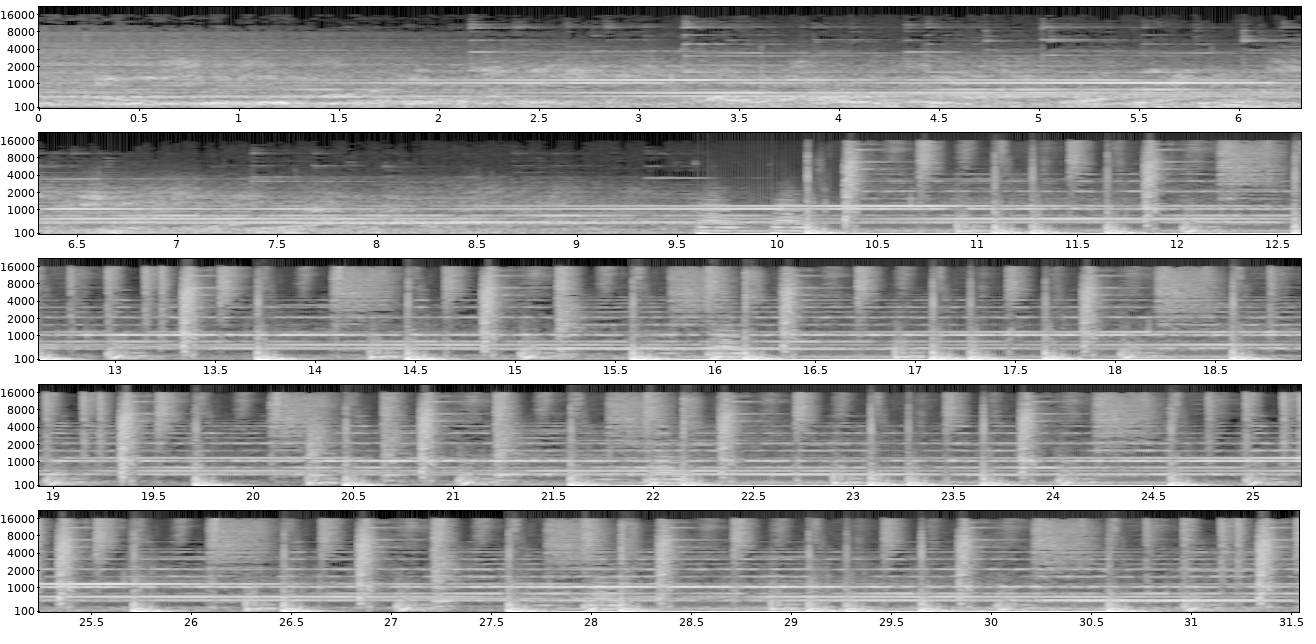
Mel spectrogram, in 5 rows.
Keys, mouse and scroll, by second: 0.1 middle click, 0.8 alt+middle click, 1.2-2.3 shift+middle drag, 2.3 click, 3.4 e, 4.3 click, 4.8 shift+middle click, 5.5 r, 11.7 click, 13.2 e, 16.3 click, 17.5 s, 25.2 click, 25.8 shift+middle click, 26.4 click, 27.0 shift+middle click, 27.4 e, 28.5 shift+middle click, 29.2-30.3 drag, 30.3 s.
